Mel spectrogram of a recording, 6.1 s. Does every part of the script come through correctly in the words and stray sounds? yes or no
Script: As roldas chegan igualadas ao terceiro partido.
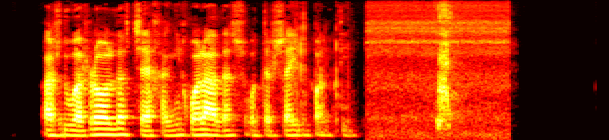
no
